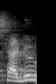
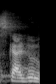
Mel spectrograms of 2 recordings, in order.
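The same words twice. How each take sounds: First: It is said with a British accent. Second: It is said with an American accent.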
